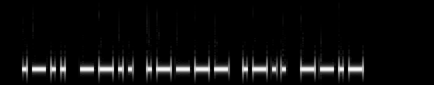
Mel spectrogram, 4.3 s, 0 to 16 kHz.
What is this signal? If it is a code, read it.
Morse code, heard as a keyed tone, about 25 wpm, 690 Hz. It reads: LZ1LQ
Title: DXCC-100 Call Signs - 5 Characters - 25wpm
